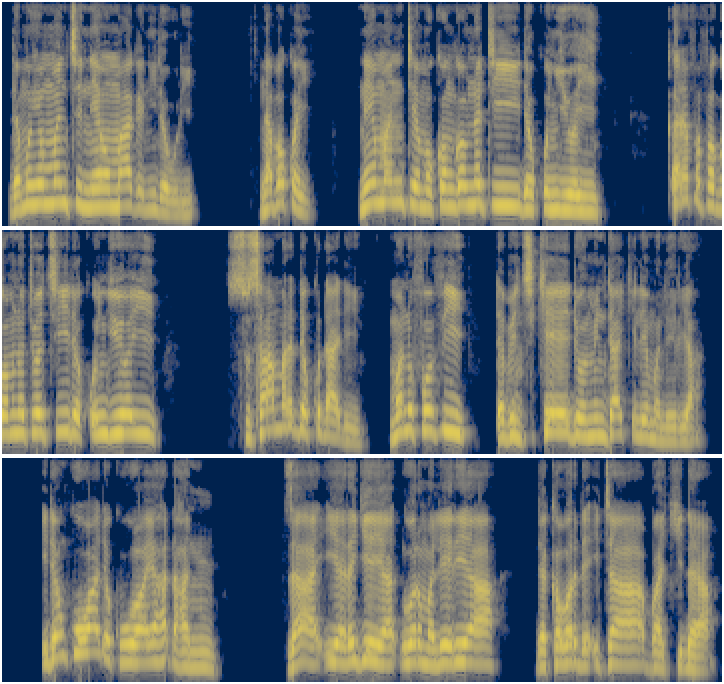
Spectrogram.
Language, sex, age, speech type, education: Hausa, male, 15-29, spontaneous, primary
